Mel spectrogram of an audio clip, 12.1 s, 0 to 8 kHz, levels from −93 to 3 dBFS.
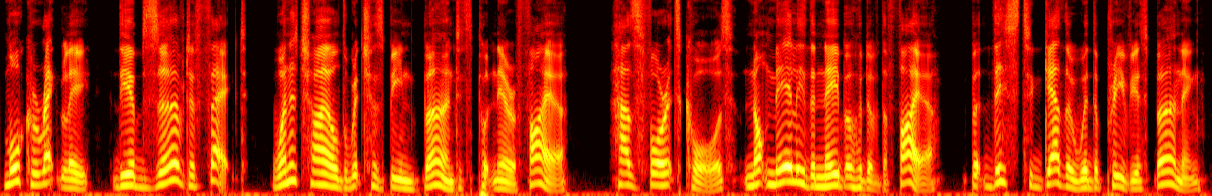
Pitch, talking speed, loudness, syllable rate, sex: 150 Hz, 175 wpm, -19 LUFS, 4.6 syllables/s, male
